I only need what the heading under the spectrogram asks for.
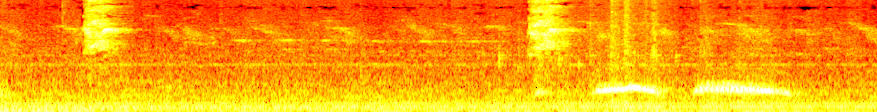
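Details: Spotted dove giving one pair of low, rounded coos near the end, a short note and then a longer drawn-out one. Earlier there are a few brief high chirps and bursts of flapping over a steady faint hum.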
